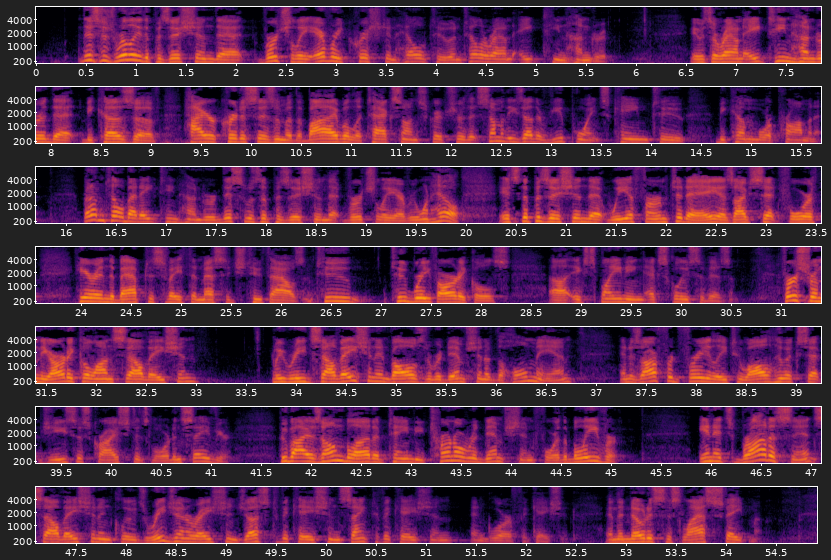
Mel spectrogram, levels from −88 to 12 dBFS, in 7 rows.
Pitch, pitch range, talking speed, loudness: 155 Hz, 140-175 Hz, 150 wpm, -20 LUFS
